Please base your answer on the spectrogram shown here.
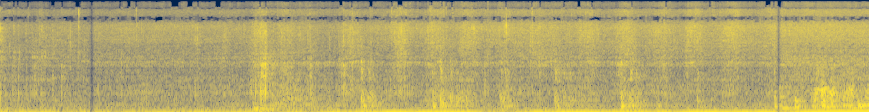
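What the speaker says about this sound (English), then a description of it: "I am adding some onions to this." Onions sizzle in olive oil in a pan, a continuous loud frying hiss with a low steady hum beneath and brief stirring scrapes, no voices.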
